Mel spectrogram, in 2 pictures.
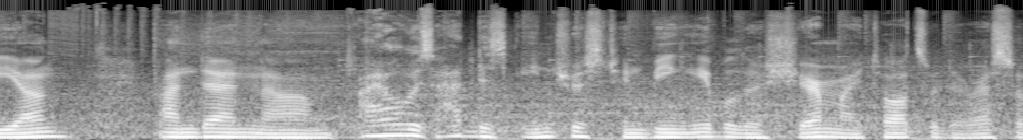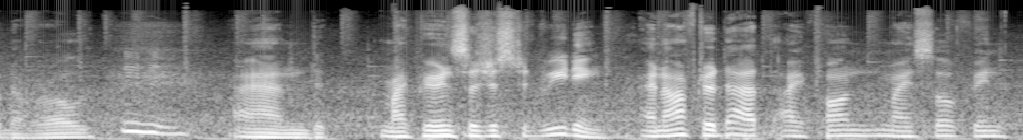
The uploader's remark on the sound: Live from SIBF 2022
